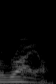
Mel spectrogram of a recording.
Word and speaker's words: Ryle: Yeah, John Charles Riley, or Ryle, excuse me. If you want, I pronounce the E. No.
